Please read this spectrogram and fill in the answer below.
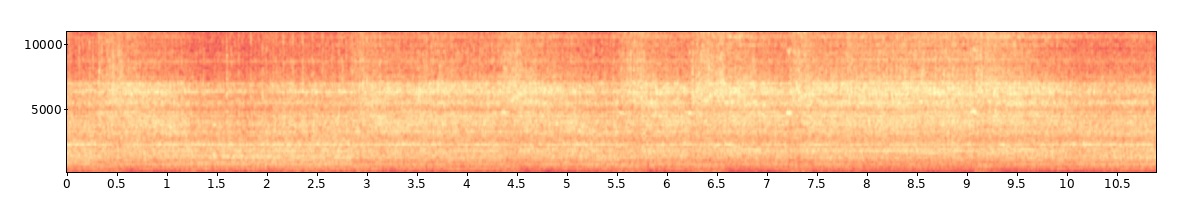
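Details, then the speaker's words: Kohler 27hp riding mower with no spark, after cleaning the ignition coils and magnet: engine catches and runs steadily with light revving, no misses or knocks; running fine. "so definitely got good spark and it runs now so I'll demonstrate that for you"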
